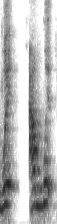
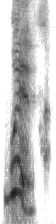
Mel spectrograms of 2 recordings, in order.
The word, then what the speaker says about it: with: So when I hear my children now do that, no, it's with, and pronounce the end of the word.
